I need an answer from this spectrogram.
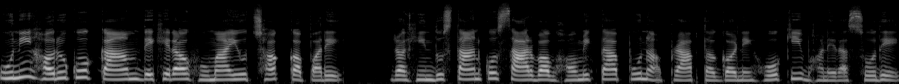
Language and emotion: Nepali, neutral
